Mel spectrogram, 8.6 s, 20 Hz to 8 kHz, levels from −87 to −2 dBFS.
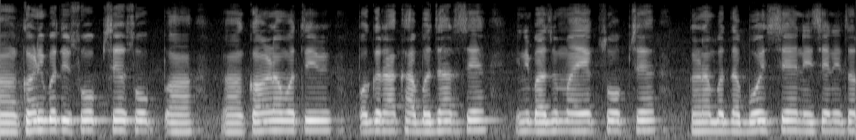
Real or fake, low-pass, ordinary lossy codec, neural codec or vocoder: real; none; none; none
